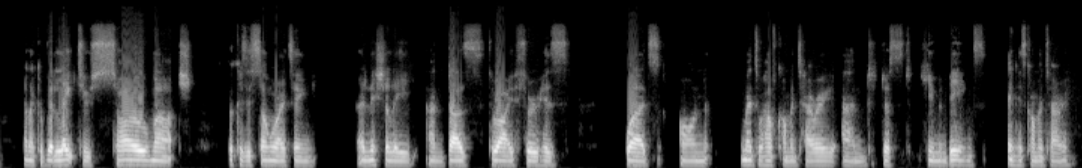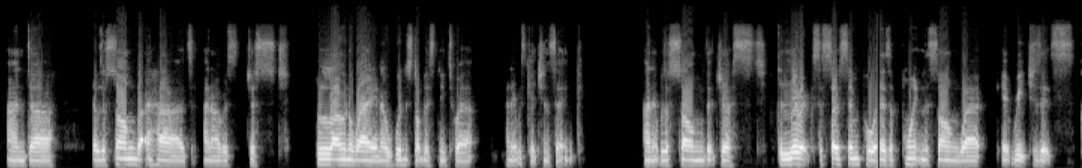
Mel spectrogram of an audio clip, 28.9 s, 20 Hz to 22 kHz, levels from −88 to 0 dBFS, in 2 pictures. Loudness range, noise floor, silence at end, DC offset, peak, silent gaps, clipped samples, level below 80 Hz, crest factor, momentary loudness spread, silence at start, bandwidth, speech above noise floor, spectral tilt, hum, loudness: 7 LU; -74 dBFS; 0.15 s; under 0.1%; 0 dBFS; 2.97-3.02 s, 4.35-4.71 s, 8.11-8.32 s, 9.73-9.86 s, 13.31-13.43 s, 15.58-15.63 s, 18.54-18.61 s, 22.28-22.91 s; 0.4%; -52 dBFS; 14 dB; 15 LU; 0.3 s; 12 kHz; 62 dB; -6 dB/octave; none; -13 LUFS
